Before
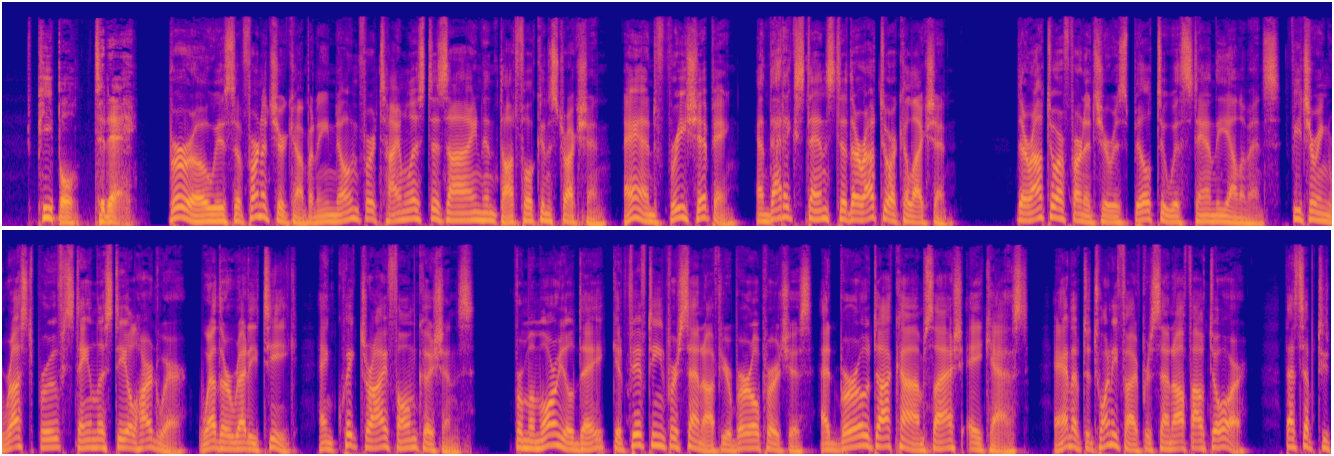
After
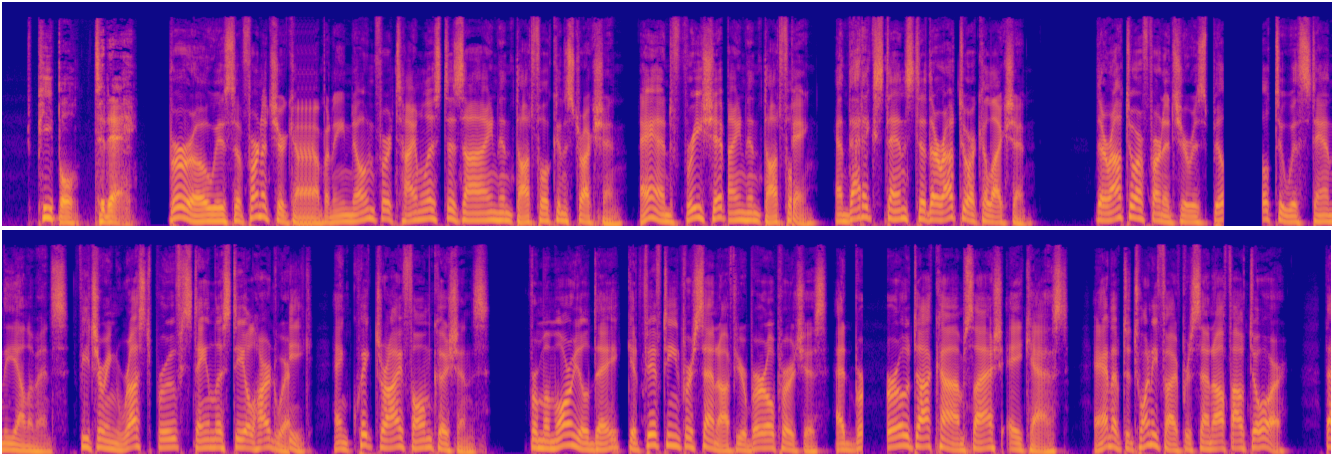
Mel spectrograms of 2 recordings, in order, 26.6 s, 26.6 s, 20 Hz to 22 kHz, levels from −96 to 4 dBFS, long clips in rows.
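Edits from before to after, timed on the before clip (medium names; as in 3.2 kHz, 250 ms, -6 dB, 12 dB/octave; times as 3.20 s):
2.93 s: stutter 0.04 s, 5 plays
4.62–5.25 s: copy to 7.10 s
11.42 s: insert silence 0.39 s
14.99–16.02 s: delete
21.75 s: insert room tone 0.25 s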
